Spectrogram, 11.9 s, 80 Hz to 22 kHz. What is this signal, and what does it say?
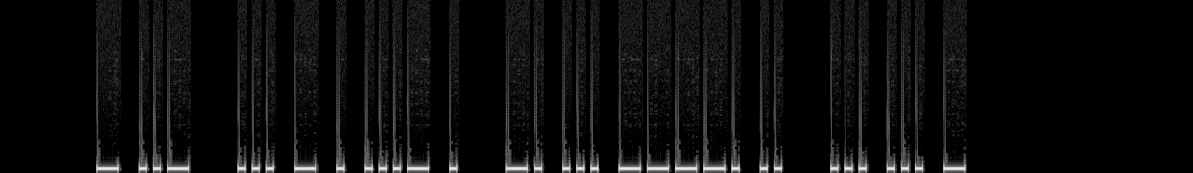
Morse code, heard as a keyed tone, about 17 wpm, 700 Hz. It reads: TU STEVE NS9I SST
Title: K1USN SST QSO Practice - 17wpm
